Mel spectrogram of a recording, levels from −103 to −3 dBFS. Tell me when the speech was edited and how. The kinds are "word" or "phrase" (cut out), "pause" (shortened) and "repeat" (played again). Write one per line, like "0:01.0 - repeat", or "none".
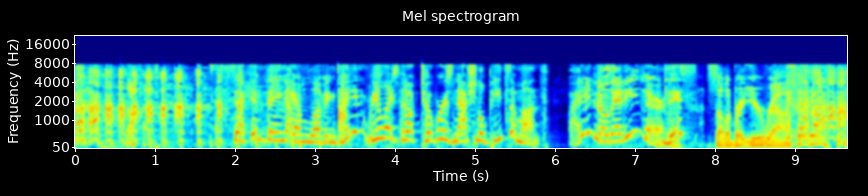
0:02.7 - word
0:03.3 - word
